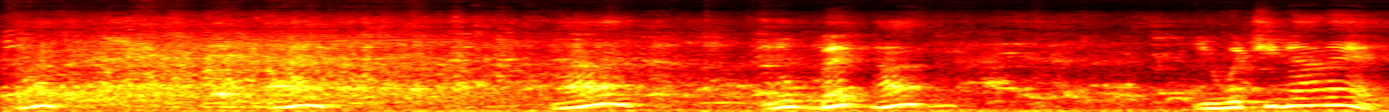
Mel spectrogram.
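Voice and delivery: lightly voiced De Niro, pushy and amused; a hint of De Niro needling the customer; mock tough-guy salesman, chuckling; De Niro impression. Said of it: "my impression of Robert De Niro".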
